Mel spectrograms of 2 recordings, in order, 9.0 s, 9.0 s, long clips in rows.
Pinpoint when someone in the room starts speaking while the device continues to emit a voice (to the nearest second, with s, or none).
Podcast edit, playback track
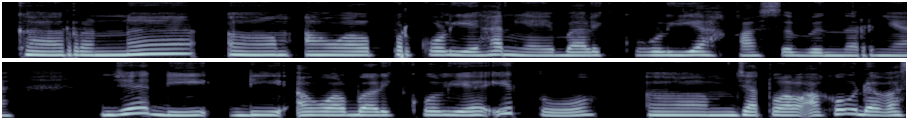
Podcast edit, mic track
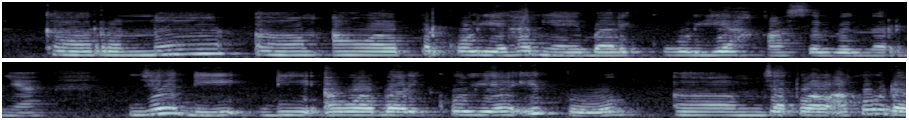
none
